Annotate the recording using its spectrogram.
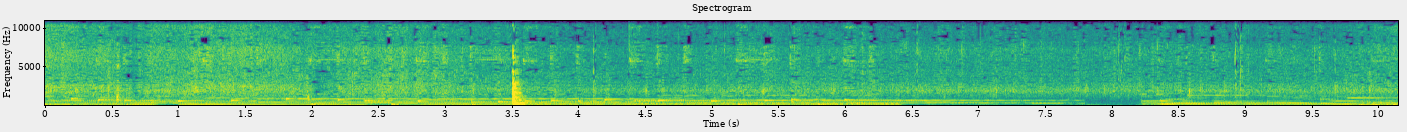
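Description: Diced potatoes and onions frying in oil in a non-stick wok, sizzling steadily, with one sharp click about three and a half seconds in.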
